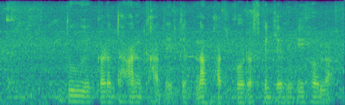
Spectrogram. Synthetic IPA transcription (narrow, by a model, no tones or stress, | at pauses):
d̪uːekəɽd̪ʱa̰ːnkʰa̰ːt̪ɪ̰ɾkɪt̪napʰəɾtkʰoːɾə̰skd͡ʒəɾuːɾiɦoːla̰ː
